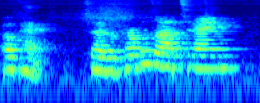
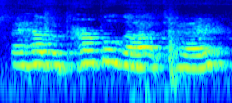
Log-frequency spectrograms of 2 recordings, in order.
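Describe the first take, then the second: First: Said in the usual way. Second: Talking through a yawn. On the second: Real, not acted. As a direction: yawn while saying it. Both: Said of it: "I'm yawning on top of it".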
